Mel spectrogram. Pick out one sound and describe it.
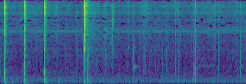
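Dry sticks snap and crack close by.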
